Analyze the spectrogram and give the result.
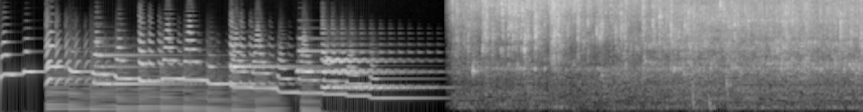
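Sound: shower water running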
